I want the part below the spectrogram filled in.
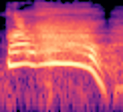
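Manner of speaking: very high falsetto mock scream; hammed-up high scream from upstairs; imitated scream. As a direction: shriek like a wife who has spotted a bug. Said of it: "we hear her scream".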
